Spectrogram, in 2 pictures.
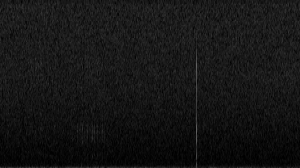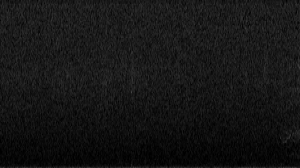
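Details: Domestic cat purring indoors: a faint, continuous low rumble throughout, beneath a steady electrical hum, with one sharp click near the four-second mark.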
